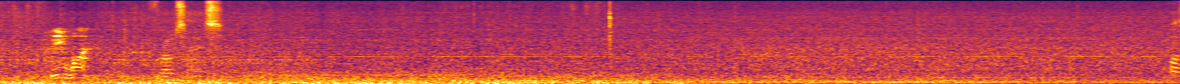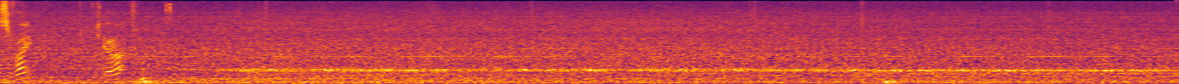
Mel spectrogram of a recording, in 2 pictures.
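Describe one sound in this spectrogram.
Jet engines roar loudly during takeoff and climb.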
